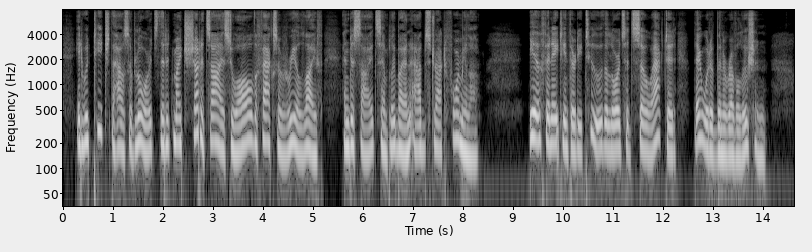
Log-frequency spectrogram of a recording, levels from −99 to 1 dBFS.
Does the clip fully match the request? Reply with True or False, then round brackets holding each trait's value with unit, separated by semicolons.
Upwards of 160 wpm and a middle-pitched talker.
True (170 wpm; 175 Hz)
